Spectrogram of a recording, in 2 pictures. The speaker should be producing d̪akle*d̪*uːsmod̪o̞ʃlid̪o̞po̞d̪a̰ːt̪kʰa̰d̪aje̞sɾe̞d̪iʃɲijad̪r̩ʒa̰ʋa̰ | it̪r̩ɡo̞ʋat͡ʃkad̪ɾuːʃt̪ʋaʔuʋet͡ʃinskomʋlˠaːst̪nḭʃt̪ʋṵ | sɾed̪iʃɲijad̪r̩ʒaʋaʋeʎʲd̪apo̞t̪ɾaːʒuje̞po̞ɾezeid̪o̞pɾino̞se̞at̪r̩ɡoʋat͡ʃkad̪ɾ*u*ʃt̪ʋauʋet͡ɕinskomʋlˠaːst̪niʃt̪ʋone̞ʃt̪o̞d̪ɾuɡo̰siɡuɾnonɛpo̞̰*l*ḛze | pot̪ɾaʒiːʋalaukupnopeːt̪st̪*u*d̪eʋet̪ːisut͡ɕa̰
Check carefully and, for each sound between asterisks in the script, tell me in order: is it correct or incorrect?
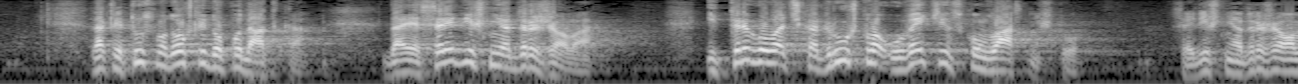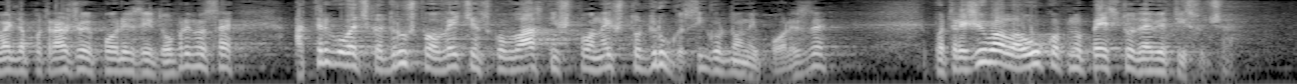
incorrect: t̪, incorrect: uː, incorrect: ɾ, incorrect: o

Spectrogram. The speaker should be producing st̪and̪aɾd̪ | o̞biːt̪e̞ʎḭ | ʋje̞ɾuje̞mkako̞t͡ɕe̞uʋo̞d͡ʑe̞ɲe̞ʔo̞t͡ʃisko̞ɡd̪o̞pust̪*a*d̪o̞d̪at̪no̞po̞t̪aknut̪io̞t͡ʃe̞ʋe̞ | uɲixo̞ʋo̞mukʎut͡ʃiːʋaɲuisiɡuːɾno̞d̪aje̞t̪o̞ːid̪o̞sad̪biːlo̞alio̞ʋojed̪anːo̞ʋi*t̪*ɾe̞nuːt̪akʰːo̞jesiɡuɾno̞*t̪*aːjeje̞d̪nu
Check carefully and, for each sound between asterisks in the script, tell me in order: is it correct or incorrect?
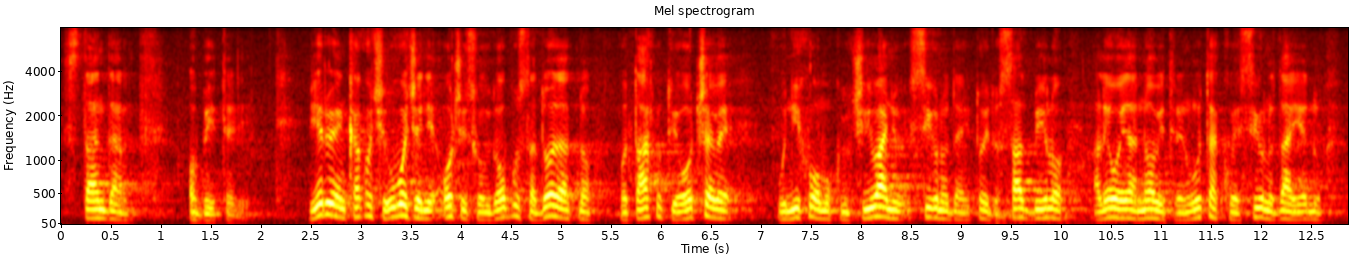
correct, correct, incorrect: d̪

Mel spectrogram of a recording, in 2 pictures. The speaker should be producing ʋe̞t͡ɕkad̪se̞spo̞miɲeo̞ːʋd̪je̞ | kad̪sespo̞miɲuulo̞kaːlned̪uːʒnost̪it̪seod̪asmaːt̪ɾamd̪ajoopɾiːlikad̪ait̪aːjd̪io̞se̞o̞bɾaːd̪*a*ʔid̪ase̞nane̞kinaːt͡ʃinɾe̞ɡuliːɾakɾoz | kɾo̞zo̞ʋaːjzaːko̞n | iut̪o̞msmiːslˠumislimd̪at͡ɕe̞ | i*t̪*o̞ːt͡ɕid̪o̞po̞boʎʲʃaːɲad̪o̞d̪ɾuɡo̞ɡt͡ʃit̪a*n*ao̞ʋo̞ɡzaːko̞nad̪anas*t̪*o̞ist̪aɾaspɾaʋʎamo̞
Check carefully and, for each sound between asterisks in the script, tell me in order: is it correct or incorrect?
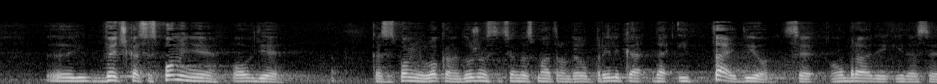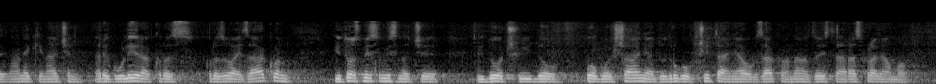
incorrect: i, incorrect: d̪, incorrect: ɲ, incorrect: d̪

